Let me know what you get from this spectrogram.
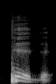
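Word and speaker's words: pyt: in the room with the word PID. It's spelled P-Y-T in the Danish language.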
